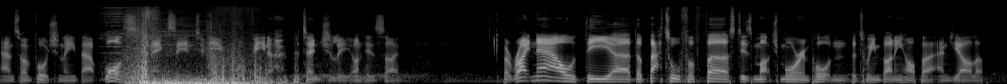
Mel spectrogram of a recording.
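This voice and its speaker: Over music in the background, a man with a British accent talks at a fairly quick pace, his fairly low voice showing ordinary pitch variation. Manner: crisp T sounds, emphatic.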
